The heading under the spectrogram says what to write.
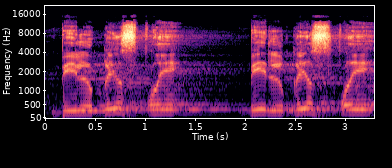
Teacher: کوشش کرنی چاہیے قاف کو پر پڑھیں اور طا کو بھی پر پڑھیں، مگر جو بیچ میں سین ہے اس کو پر نہیں پڑھنا، اس کو باریک سیٹی کے ساتھ پڑھنا ہے۔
